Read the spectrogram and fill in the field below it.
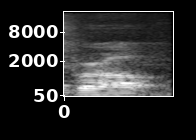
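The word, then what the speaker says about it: Barriault: how you would say his name it is baralt yep and you know he's been durable through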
